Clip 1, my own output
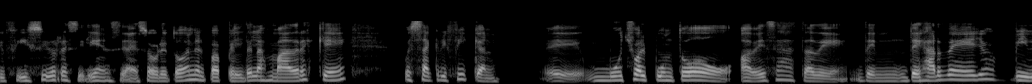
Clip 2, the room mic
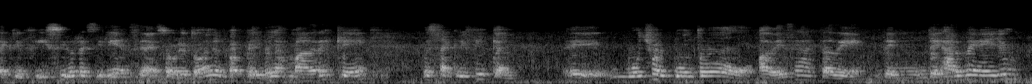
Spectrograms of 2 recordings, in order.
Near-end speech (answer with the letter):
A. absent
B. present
A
